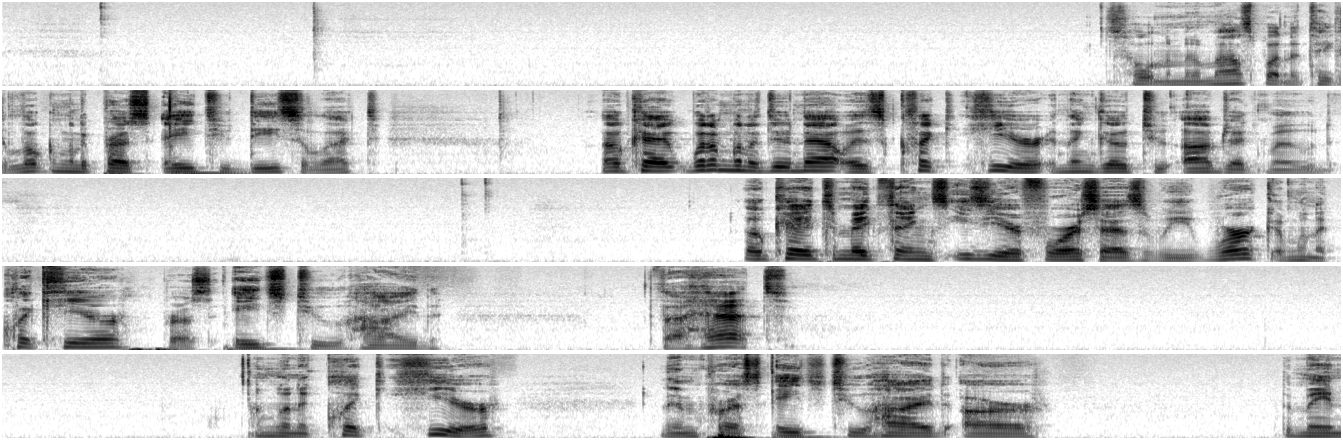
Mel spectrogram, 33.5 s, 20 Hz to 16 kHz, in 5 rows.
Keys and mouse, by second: 1.6 middle click, 7.5 a, 9.2 middle click, 11.5 click, 12.5 click, 15.6 click, 19.7 click, 21.1 h, 28.3 click, 30.7 h.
